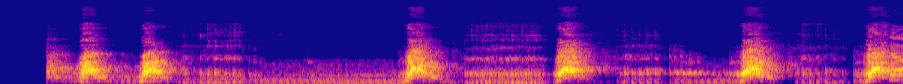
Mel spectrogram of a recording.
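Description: Bulldog barking in alarm at a piece of wrapping paper it is afraid of: six short, sharp barks spaced irregularly, with a low growl between them.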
